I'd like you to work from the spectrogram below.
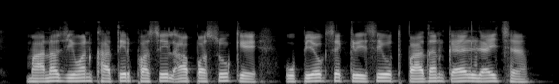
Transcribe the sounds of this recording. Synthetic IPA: maːnəʋd͡ʒiːʋənkʰaːt̪ɪɾpʰəsilapəʃukeʊpjoːɡsekɾɪʃiʊt̪paːd̪ənkəəld͡ʒaːit͡ʃʰɛ

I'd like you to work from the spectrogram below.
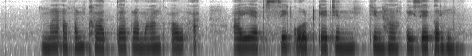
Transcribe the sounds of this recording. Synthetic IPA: mɛ̃ːʔɐpənkʰaːt̪akɾəmãːŋɡɔː | aːieːpʰsikoːɾʈked͡ʒɪnɦãkəɪsekəɾɦũ

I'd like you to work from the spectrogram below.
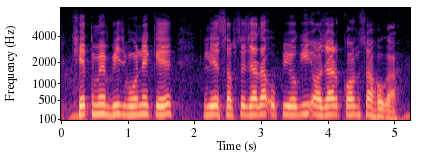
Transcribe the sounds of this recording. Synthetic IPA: kʰeːt̪mẽbiːd͡ʒboːneke | liesɐbsed͡ʒjaːd̪aʔʊpjoːɡiɔːd͡ʒaːɾkɔːnsaɦoːɡa̰ː

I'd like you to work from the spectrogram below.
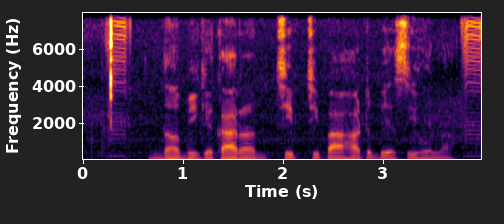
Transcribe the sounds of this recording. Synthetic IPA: nəmikekaɾənt͡ʃip̚t͡ʃipaɦəʈbesiɦola

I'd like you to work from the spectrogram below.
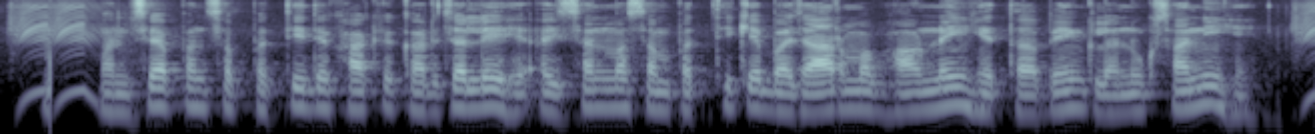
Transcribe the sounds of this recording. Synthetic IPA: mənseɐpənsə̃mpət̪ːid̪ekʰakekəɾd͡ʒəleɦɛʔəɪsənmẽsə̃mpət̪ʰːikebəd͡ʒaːɾmẽbʱawnəĩɦẽt̪əbẽŋklənʊksaːniɦɛ̃ː

